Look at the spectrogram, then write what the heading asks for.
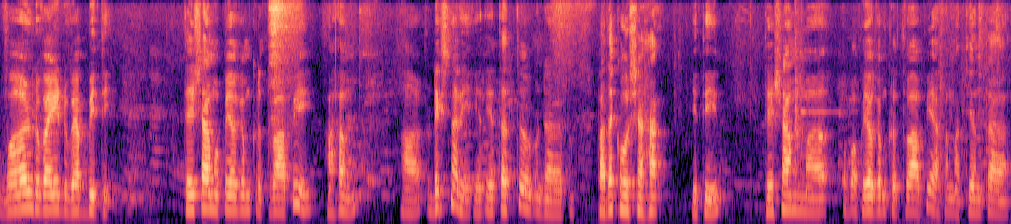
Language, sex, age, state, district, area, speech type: Sanskrit, male, 60+, Andhra Pradesh, Visakhapatnam, urban, spontaneous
